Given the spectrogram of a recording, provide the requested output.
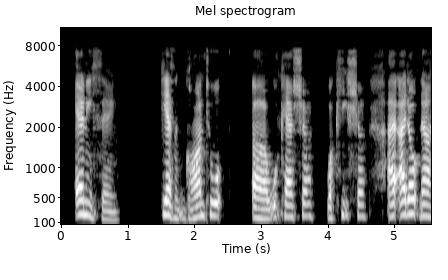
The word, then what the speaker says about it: Waukesha: Waukesha. I'll say it like that because it's Kesha and, Kesha with the dollar sign.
